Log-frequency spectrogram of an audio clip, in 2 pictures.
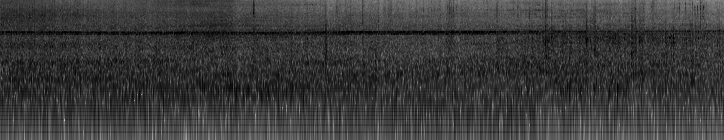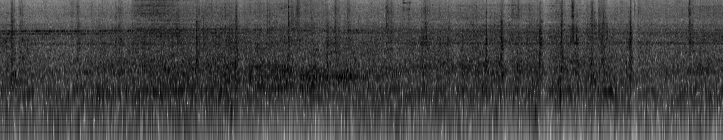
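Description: Diesel-hauled passenger train passing close by: the locomotive's engine at first, then the coaches rolling past with wheel clatter over the rail joints. A thin, steady, high-pitched wheel squeal carries through the first half and fades out around the middle.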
